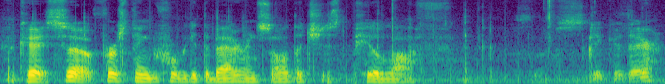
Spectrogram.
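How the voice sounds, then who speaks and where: A man hosting a gadget review channel does a casual unboxing, talking informally and thinking aloud as he handles things, with a mid-range voice at a slightly fast pace. The recording uses a distant mic and is clearly noisy, with handling crinkle.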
